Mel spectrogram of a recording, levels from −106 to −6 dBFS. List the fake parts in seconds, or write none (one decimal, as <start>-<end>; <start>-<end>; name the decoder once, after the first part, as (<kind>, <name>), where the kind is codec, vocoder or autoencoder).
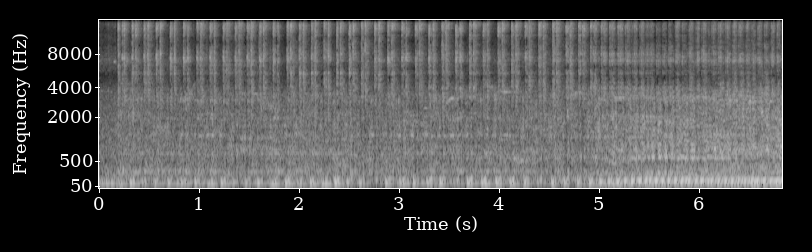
none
